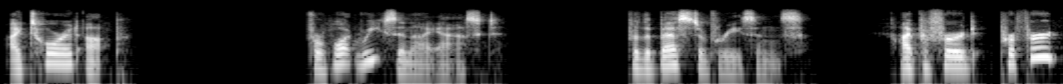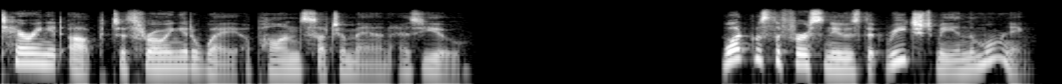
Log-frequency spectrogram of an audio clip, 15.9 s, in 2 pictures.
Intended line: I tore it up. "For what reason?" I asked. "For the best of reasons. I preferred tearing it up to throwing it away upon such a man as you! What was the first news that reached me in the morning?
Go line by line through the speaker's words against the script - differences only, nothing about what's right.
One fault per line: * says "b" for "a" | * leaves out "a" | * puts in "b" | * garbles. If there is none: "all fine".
* puts in "preferred"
